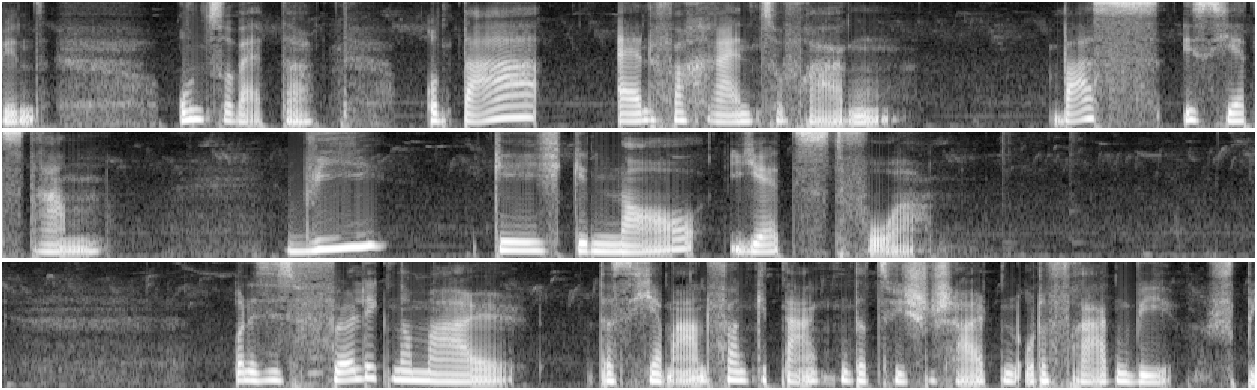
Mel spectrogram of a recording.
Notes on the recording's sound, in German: Aufgenommen im Sonnenuntergang mit Blick in die Wälder und auf den Großglockner.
